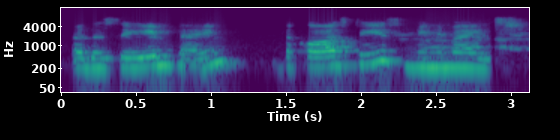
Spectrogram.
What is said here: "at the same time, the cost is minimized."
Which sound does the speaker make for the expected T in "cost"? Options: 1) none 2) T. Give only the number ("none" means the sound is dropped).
2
